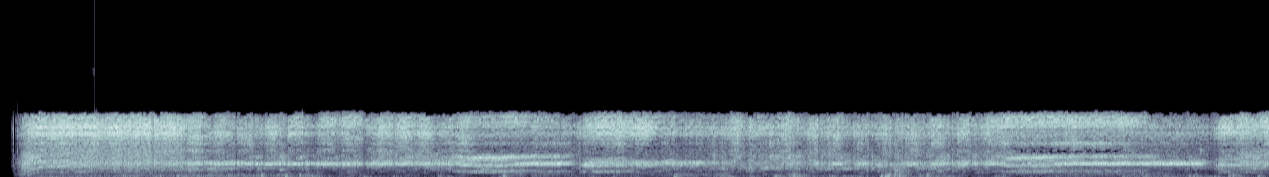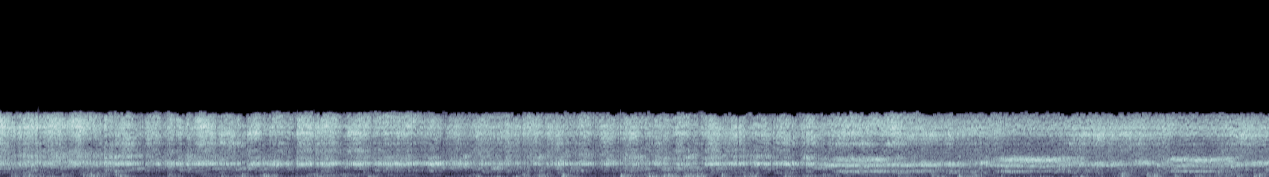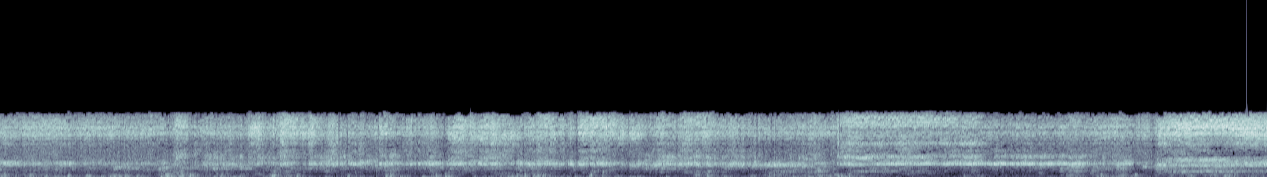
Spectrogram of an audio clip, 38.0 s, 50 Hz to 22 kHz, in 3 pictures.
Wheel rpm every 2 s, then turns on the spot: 60, 230, 230, 230, 230, 230, 230, 230, 230, 230, 230, 220, 230, 230, 230, 230, 230, 230, 230.
none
